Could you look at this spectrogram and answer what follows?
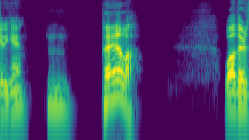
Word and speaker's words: paella: It really needs an I. So it's not a silent I, it's an invisible I. So try that. Add an invisible I in there. Paella. Add the I earlier. Oh. Paella. That's getting there. Paella. Paella. And that Paella. But the L's are a Y.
